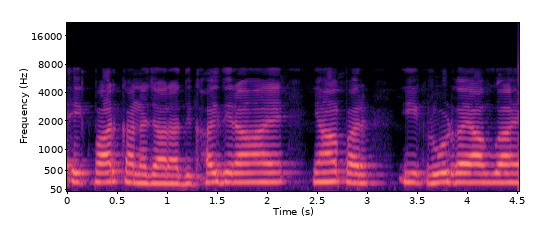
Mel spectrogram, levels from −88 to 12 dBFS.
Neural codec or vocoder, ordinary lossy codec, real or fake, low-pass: none; none; real; 7.2 kHz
